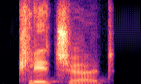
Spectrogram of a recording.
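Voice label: "clichéd", Indian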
